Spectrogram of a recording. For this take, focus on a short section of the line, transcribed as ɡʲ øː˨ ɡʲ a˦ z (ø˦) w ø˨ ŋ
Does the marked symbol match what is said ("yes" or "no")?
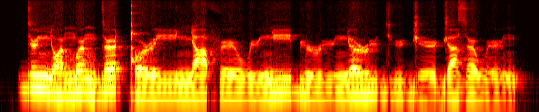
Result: no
